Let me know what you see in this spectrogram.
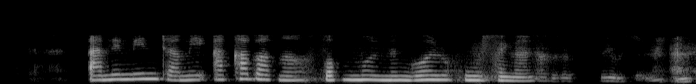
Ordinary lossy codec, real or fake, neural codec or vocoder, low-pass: AAC, 16 kbps; fake; codec, 24 kHz, 0.5 kbps, DualCodec; 7.2 kHz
